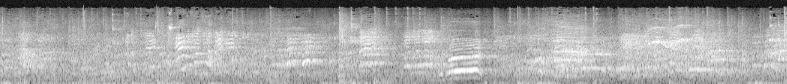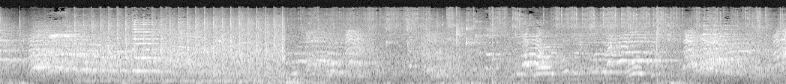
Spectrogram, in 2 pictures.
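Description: Indoor volleyball rallies: the ball being struck and players' shoes squeaking on the court, with voices from players and the crowd. The crowd noise swells for several seconds about halfway through, when a point is won.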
